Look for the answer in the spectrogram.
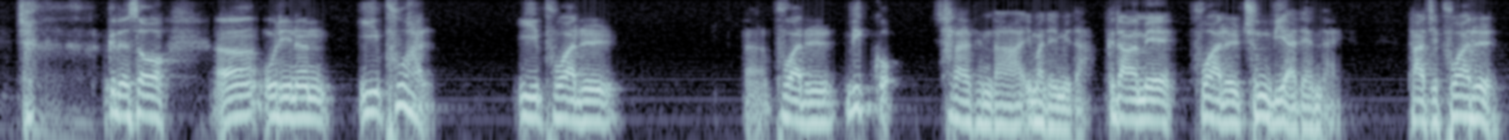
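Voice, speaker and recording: A man preaching a sermon as pastor, playful and animated, with sudden loud exclamations, from an old cassette recording. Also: medium pitch. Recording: old tape transfer.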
